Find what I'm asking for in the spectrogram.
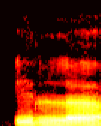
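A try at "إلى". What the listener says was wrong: Ila di situ tidak ada tasdid ya. Bedakan ila dengan illa, artinya sangat berbeda.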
